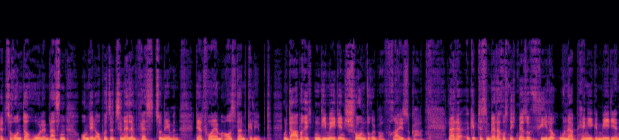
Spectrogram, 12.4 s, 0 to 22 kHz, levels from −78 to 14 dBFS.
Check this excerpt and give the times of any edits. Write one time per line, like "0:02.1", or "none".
0:05.6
